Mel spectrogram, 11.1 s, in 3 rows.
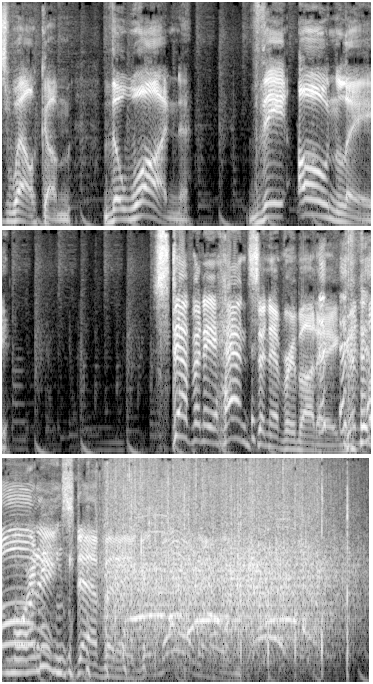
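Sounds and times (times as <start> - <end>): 
speech: 0.0 - 3.9, 5.2 - 9.5
laughter: 5.8 - 9.8
studio audience clapping to welcome a morning-show host: 7.0 - 11.0.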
